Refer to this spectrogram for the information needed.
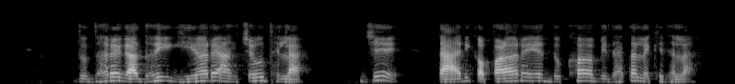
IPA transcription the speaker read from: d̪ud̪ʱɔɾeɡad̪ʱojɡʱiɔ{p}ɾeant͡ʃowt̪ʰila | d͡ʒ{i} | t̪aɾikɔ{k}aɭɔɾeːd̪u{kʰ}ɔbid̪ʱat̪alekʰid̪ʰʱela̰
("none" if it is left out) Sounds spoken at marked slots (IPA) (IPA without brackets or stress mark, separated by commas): none, e, p, kʰ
